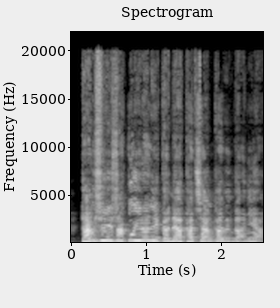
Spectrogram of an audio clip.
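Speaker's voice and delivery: sudden yell, high and loud.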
